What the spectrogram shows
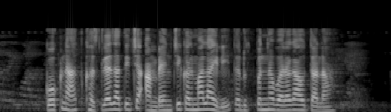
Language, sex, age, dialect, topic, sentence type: Marathi, male, 18-24, Southern Konkan, agriculture, question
